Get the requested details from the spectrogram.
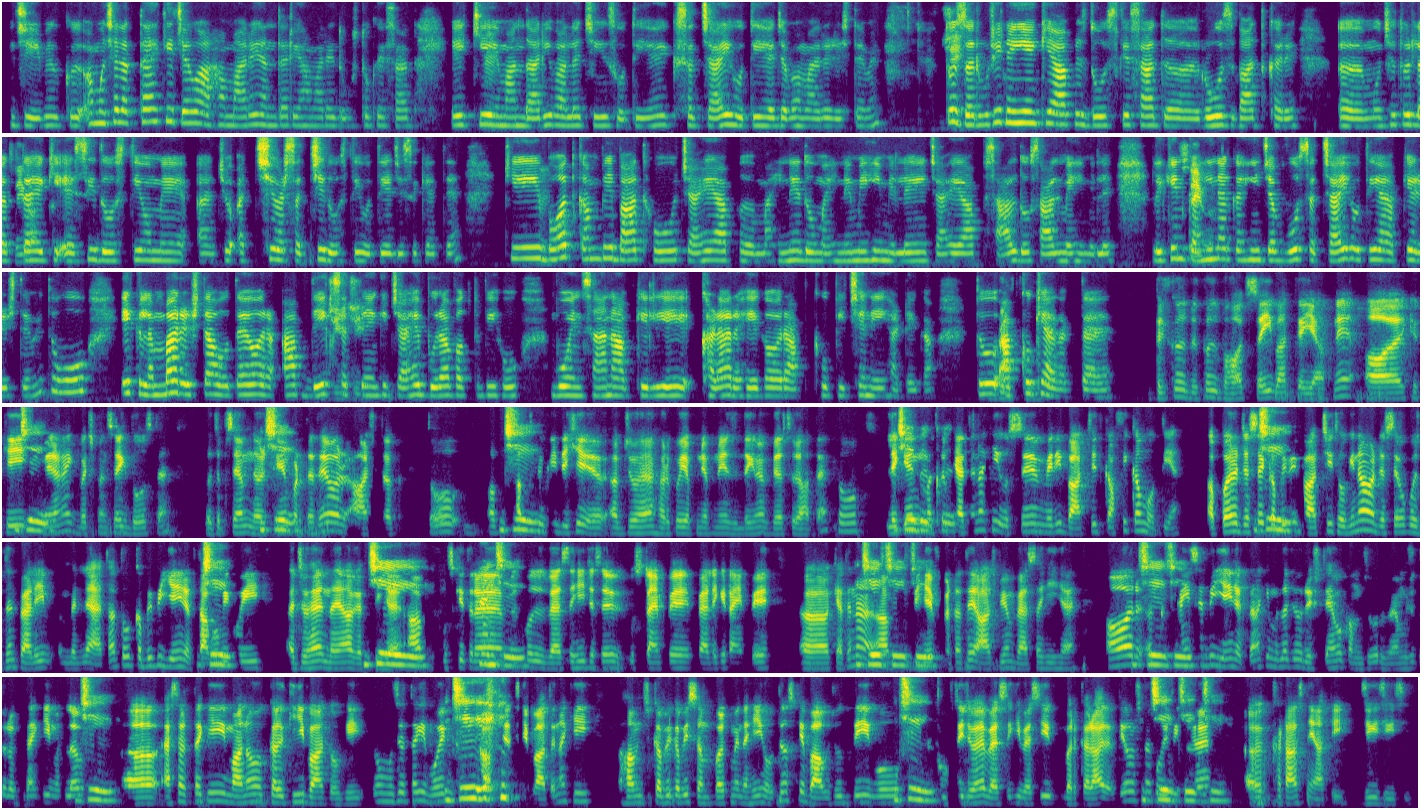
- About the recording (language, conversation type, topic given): Hindi, unstructured, आपके लिए एक अच्छा दोस्त कौन होता है?
- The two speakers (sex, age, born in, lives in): female, 25-29, India, France; male, 18-19, India, India
- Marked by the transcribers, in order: static; other background noise; distorted speech; in English: "टाइम"; in English: "टाइम"; in English: "बिहेव"; chuckle; tapping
